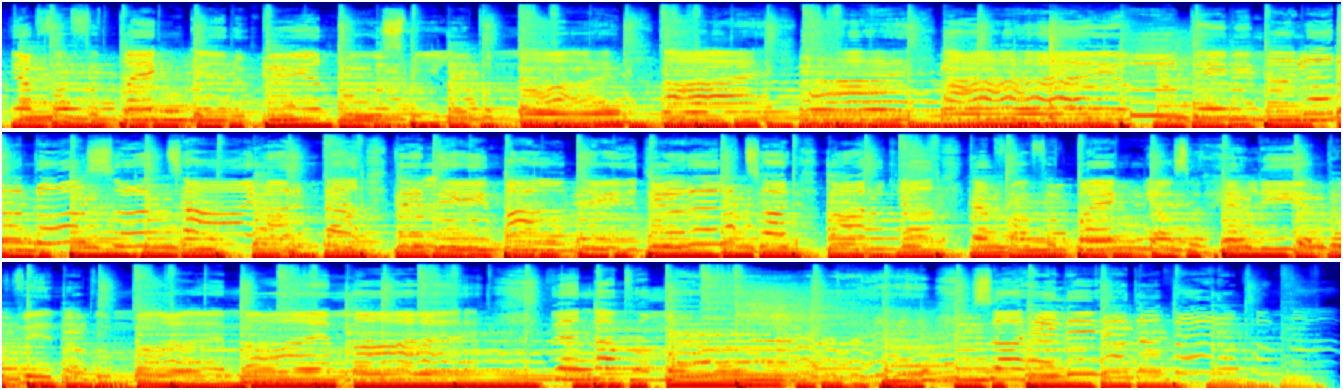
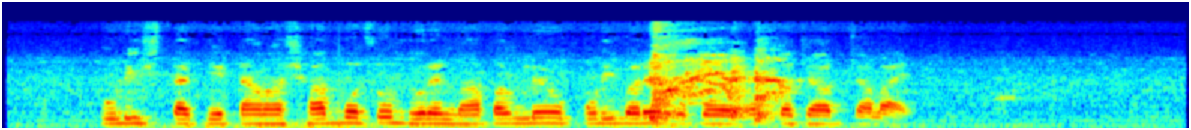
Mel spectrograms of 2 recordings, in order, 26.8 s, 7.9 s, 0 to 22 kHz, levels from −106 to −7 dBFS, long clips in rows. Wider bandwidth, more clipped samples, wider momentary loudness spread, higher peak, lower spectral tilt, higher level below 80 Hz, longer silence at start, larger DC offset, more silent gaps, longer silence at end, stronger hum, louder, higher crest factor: first, 17.5 kHz vs 11.5 kHz; neither; second, 4 LU vs 10 LU; about the same, 0 dBFS vs -2 dBFS; about the same, -6.5 dB/octave vs -6 dB/octave; first, -20 dBFS vs -54 dBFS; second, 0 s vs 0.65 s; neither; neither; second, 0.1 s vs 1.9 s; neither; first, -18 LUFS vs -21 LUFS; about the same, 16 dB vs 20 dB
